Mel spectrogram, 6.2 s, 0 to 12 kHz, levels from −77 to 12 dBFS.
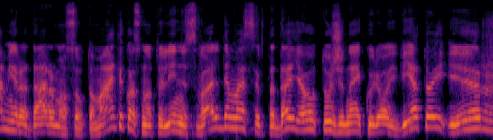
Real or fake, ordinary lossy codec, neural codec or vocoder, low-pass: real; AAC, 48 kbps; none; 10.8 kHz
